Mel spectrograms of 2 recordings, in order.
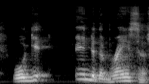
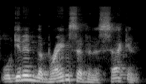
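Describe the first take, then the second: First: Talking through the hiccups; words broken by a hiccup. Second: Said in the usual way. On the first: Real, not acted. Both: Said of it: "Sorry, I got the hiccups".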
